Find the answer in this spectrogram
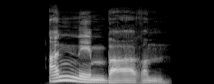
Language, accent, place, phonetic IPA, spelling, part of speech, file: German, Germany, Berlin, [ˈanneːmbaːʁəm], annehmbarem, adjective, De-annehmbarem.ogg
- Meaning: strong dative masculine/neuter singular of annehmbar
